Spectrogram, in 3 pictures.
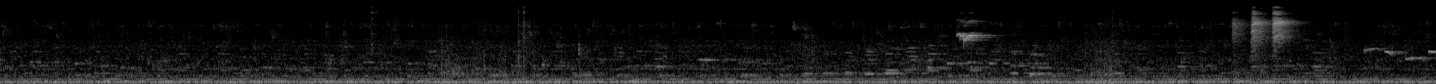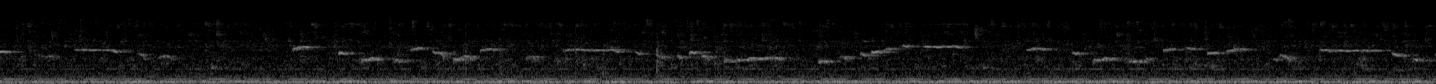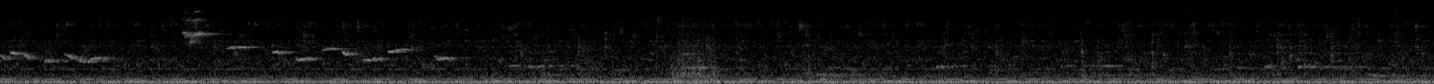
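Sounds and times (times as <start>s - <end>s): small bird chirping and whistling: 9.4s - 11.2s, 12.3s - 16.3s, 17.3s - 34.4s.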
